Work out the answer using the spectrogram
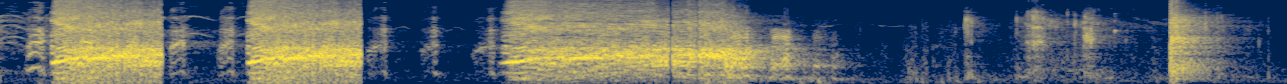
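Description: Several men bursting into shrieking laughter: three loud shrieks in the first few seconds, then softer laughs and giggles that trail off.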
